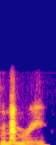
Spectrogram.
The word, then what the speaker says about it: ReMeMaRe: ReMeMaRe stands for Restoring Meadows, Marsh and Reef, pronounced ReMeMaRe, so called as we're remembering what we once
